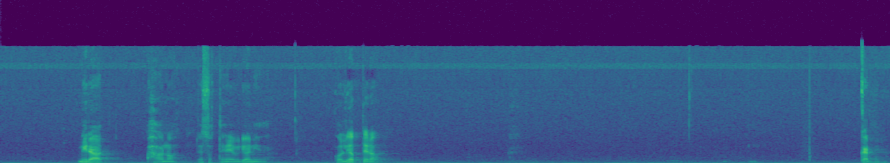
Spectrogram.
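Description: A man speaks haltingly into a microphone in a large room, with long pauses.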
